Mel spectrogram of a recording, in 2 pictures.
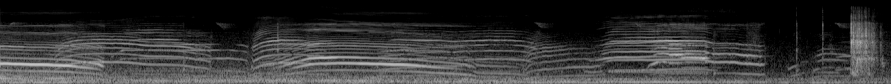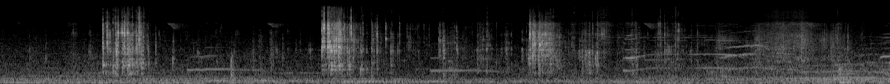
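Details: At meal time, a group of domestic cats that includes kittens, a tom, a ginger and a silver cat meows pitifully. Loud, overlapping, wailing meows fill the first half, then give way to sharp clicks and knocks with only scattered quieter mews.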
